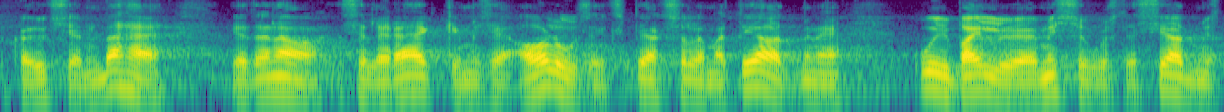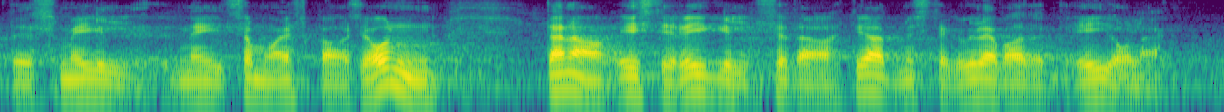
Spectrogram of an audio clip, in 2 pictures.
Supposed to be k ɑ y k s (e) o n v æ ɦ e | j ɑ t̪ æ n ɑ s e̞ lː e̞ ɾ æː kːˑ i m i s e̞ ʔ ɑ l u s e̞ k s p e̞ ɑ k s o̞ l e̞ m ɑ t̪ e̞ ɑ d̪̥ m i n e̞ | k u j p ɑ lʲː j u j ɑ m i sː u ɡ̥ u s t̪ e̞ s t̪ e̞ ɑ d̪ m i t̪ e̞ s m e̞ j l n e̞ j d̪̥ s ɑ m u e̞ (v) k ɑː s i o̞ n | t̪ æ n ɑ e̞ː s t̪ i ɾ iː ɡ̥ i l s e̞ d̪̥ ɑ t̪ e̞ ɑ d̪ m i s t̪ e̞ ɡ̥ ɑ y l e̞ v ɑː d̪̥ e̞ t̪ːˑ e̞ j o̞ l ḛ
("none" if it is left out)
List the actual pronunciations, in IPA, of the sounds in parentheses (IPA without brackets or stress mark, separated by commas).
i, f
